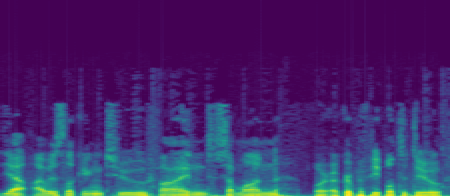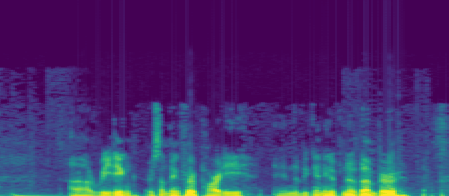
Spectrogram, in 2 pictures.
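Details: Adult male speaker; Normal speech.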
